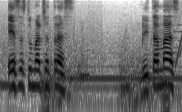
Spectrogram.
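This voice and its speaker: A young man with a Mexican Spanish accent streaming a game, loud and excitable as he jokes with his chat. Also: high voice, moderate pace, slight background noise. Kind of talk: casual gaming stream chat. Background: game music.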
